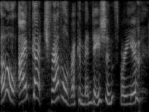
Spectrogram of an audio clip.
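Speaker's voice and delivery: mock bright, eager, helpful, sudden cheery switch. Retelling how a ship captain suddenly perks up: imitating Captain Scalar perking up. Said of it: "suddenly perks up and his tone completely changes".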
